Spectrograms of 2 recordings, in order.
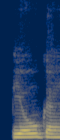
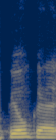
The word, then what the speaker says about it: Beoga: Instagram and Facebook at bioga nutrition.ie is their website so bioga is spelled b-e-o-g-a it's uh Irish for vitality um so you can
